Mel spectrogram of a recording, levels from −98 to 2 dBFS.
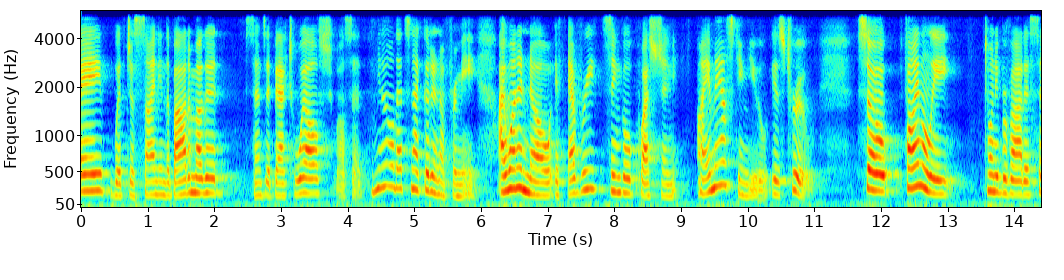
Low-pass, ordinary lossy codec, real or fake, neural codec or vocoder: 5.4 kHz; AAC, 48 kbps; fake; codec, 24 kHz, 1.2 kbps, DualCodec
